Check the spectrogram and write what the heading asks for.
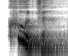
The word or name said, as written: kuzi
